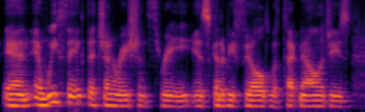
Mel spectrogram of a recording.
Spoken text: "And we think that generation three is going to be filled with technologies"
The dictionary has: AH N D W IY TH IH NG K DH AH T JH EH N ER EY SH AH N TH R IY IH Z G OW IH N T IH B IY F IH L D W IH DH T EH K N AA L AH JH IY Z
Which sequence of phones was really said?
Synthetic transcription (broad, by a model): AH N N W IY TH IH NG K DH AH T JH EH N ER EY SH AH N TH R IY IH Z G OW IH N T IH B IY F IH L D W IH DH T EH K N AA L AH JH IY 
